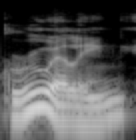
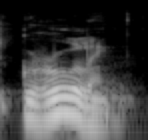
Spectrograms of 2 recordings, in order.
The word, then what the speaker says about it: grueling: Also notice with e ue l, we don't say ool. It's not grueling. It's grueling. Use the long ooh plus the light l.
